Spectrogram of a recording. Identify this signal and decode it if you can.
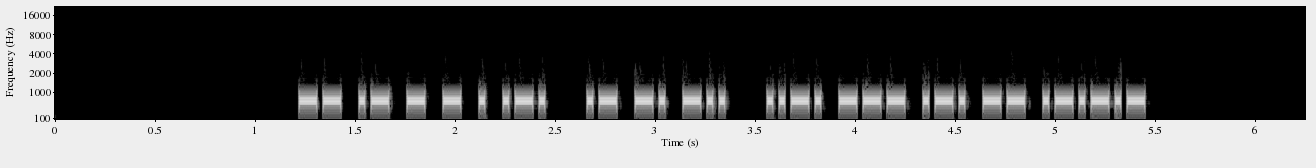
Morse code, heard as a keyed tone, about 40 wpm, 700 Hz. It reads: MATTER AND FORM.
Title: Sentences from Top 1000 Words - Review Part 1 - 40wpm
